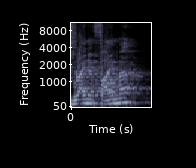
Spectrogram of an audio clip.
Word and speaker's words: rhinophyma: um what is uh I'm sure I haven't pronounced that correctly Rhino rhinophenophomore what is it but it's rhinophyma which is a rare subgroup of rosacea which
